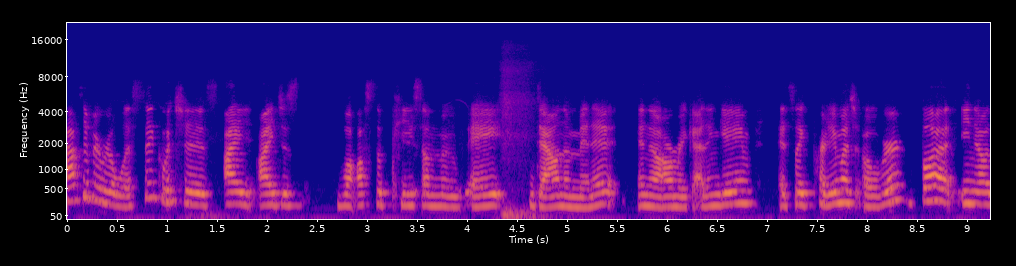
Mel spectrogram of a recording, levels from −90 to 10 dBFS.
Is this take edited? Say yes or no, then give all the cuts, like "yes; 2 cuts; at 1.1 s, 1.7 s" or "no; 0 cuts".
no; 0 cuts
